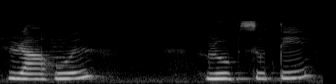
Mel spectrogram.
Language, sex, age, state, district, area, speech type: Assamese, female, 18-30, Assam, Biswanath, rural, spontaneous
